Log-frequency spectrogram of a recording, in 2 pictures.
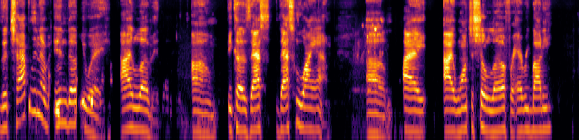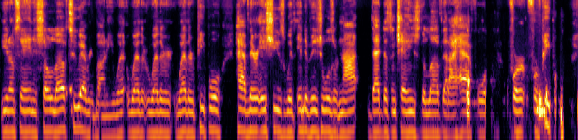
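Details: Adult male whose stuttering was severe in childhood and is now milder but still present; stuttering.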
